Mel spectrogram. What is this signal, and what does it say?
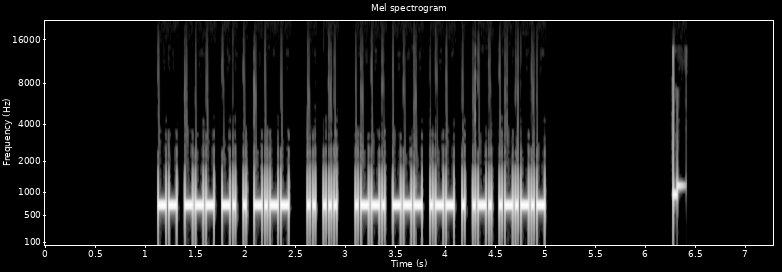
Morse code, heard as a keyed tone, about 44 wpm, 700 Hz. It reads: MONEY IS POWER.
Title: Sentences from Top 500 Words 45wpm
